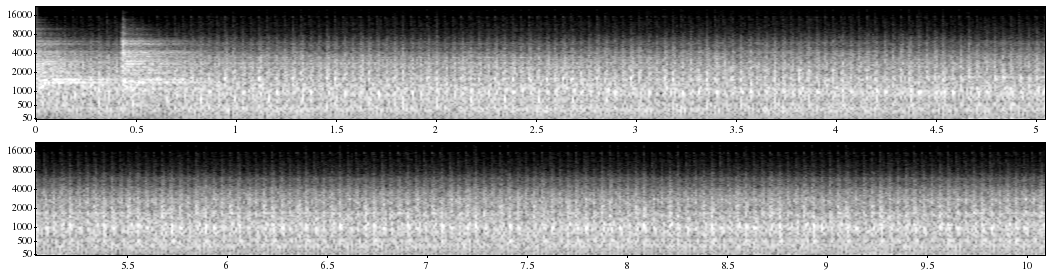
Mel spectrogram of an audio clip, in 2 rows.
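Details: Mercedes W210 E220 CDI, after a Bosch crankshaft sensor replaced the faulty one (warm-engine stall and crank-no-start, codes P1354): a steady diesel clatter at idle with an even beat and no stumbling. A healthy idle.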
